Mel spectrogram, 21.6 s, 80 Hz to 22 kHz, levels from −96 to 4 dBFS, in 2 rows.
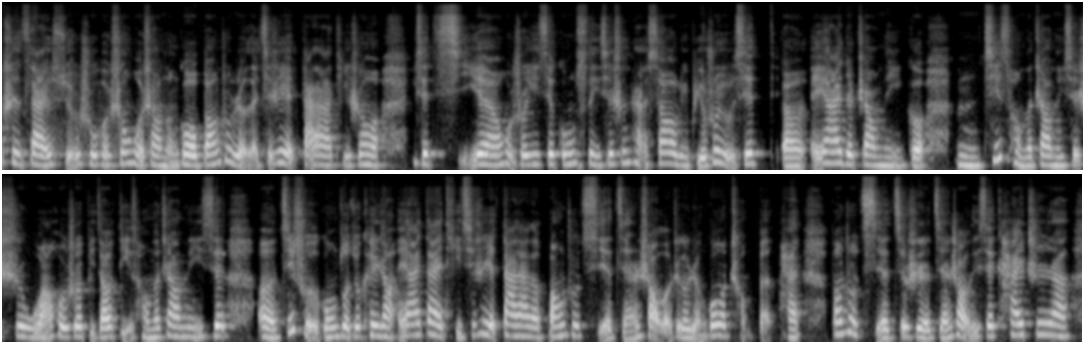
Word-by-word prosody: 是 255 -2 -1
在 225 -3 +3
学 230 -1 -4
术 230 -2 0
和 220 - -2
生 255 +4 -3
活 245 - +1
上 215 -3 -1
能 - - -3
够 225 -2 +6
帮 225 +3 +1
助 300 +1 -4
人 - - +3
类， - - -2
其 - - -6
实 - - -4
也 - - +4
大 - - 0
大 215 -1 +1
地 210 - -17
提 205 - -5
升 230 +1 -2
了 210 - +1 0.3
一 - - -12
些 485 - +4
企 480 0 -10
业 235 - +5
啊， 215 0 +1
或 240 - -2
者 - - -11
说 220 - +2
一 230 +1 -3
些 235 0 +3
公 235 +2 -2
司 230 - -13
的 245 - 0
一 210 - -6
些 240 +2 0
生 265 +3 -6
产 245 -5 -7
效 250 +2 0
率。 210 -3 -3
比 - - -11
如 190 - +5
说 280 +4 0
有 - - +1
一 - - -4
些， - - +3 0.2
呃 195 -1 +3
，AI 260 0 +1
的 235 -2 +4
这 230 +1 -1
样 210 -2 0
的 200 - -1
一 195 -1 -5
个 195 -2 +3 0.3
嗯， 200 -2 0
基 330 - -1
层 265 - -5
的 200 - 0
这 215 - -1
样 215 -1 +2
的 200 - 0
一 200 - -2
些 205 - -2
事 230 - 0
物 215 - 0
啊， - - +3
或 460 - +3
者 - - +4
说 455 +1 +3
比 - - -11
较 210 +1 +5
底 215 - -9
层 200 -3 -5
的 210 - 0
这 250 - -3
样 225 -2 0
的 220 - -5
一 215 +1 -5
些， 235 +1 +3 0.3
呃， 210 -4 +4
基 335 - -1
础 370 - -6
的 475 - +1
工 215 +2 +1
作 230 - +5
就 225 +1 +1
可 250 +2 +1
以 - - +2
让 230 -2 +1
AI 260 +1 0
代 265 -3 +2
替， 230 - -9
其 205 - -8
实 285 +2 -5
也 - - +5
大 250 - +1
大 235 -1 +2
地 215 -1 +2
帮 225 +3 -1
助 250 -2 -2
企 240 +1 -11
业 - - 0
减 185 +2 -5
少 - - +3
了 - - -2
这 - - 0
个 200 -1 +2
人 - - -2
工 245 +1 +4
的 245 - +1
成 - - -12
本。 - - -5
还 - - -3 0.3
帮 280 +1 0
助 305 -4 0
企 270 +1 -5
业 195 -1 +3
就 200 +3 0
是 210 -4 +2
减 195 +2 0
少 - - +4
了 - - -4
一 - - -4
些 475 -1 +1
开 265 - 0
支 270 +1 -4
啊， 235 -2 0
230 Hz, 365 characters per minute, -21 LUFS, 210-260 Hz, 0.3 s, 够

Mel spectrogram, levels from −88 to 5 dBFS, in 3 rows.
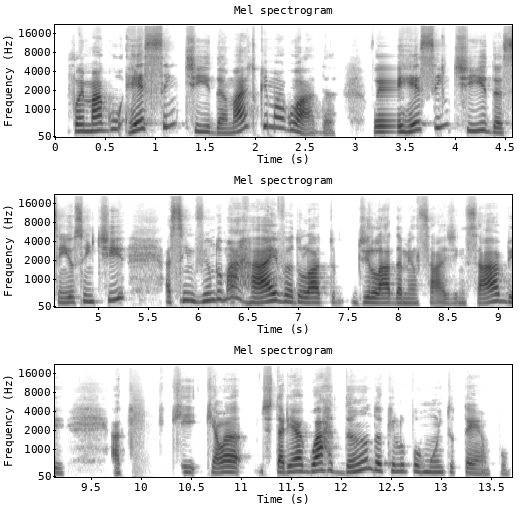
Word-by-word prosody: foi 235 -1 0
mago 255 +5 +3
ressentida, 245 - 0
mais 185 - +4
do - - -13
que 405 - -5
magoada, 360 -3 -1 0.3
foi 200 - +1 0.2
ressentida, 250 - -1
assim, 175 +1 -2
eu - - -4
senti, 230 - -2 0.4
assim, 265 -1 -3
vindo 245 +6 -4
uma - - +1
raiva 205 +5 +5
do 195 - -5
lado 180 0 +2 0.2
de 185 +1 -4
lá 170 -1 +5
da 170 - -3
mensagem 160 0 -7
sabe. 185 +1 +2 0.5
Aqui - - -8 0.3
que 190 -2 -9
que 185 - -6
ela 190 +1 +3 0.2
estaria 215 +1 +2
guardando 245 - +2
aquilo 230 -2 -5
por 220 -2 -7
muito 195 -1 -8
tempo. 150 -5 -7
210 Hz, 145 wpm, -23 LUFS, 180-255 Hz, 0.5 s, raiva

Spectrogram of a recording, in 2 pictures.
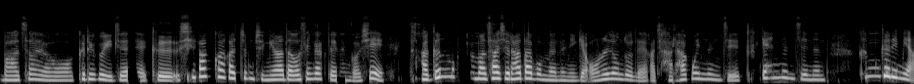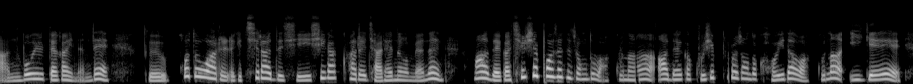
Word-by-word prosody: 맞아요. 200 -2 -1
그리고 240 -1 +1
이제 200 0 +1 0.2
그 185 -2 +2
시각화가 335 - +2
좀 275 -1 -4
중요하다고 220 -1 +2
생각되는 255 -4 -1
것이 185 +7 0 0.4
작은 310 +10 +4
목표만 275 -7 +1
사실 270 0 +5
하다 275 +1 +6
보면은 200 -6 -2
이게 175 0 -3
어느 190 +8 0
정도 240 -5 +1
내가 - - -5
잘하고 225 +7 -3
있는지 230 -6 -3
크게 300 - -4
했는지는 270 -9 -3 0.3
큰 380 +2 -6
그림이 335 - +5
안 170 +2 -4
보일 245 +4 +3
때가 205 -1 +1
있는데 185 +6 -1 0.4
그 175 0 0 0.2
포도알을 340 - +3
이렇게 185 0 -5
칠하듯이 205 - -1
시각화를 290 -6 -1
잘해 185 +1 -1
놓으면은 205 +5 -1 0.3
'아 285 0 +4
내가 195 0 +3
70% 350 - +3
정도 250 -2 -3
왔구나. 210 +2 -5 0.2
아 245 - +3
내가 225 0 -2
90% 295 +7 -3
정도 260 -3 -2
거의 215 -1 -3
다 270 - +3
왔구나.' 225 - -1
이게 215 +3 +1
235 Hz, 370 characters per minute, -23 LUFS, 200-275 Hz, 0.4 s, 하다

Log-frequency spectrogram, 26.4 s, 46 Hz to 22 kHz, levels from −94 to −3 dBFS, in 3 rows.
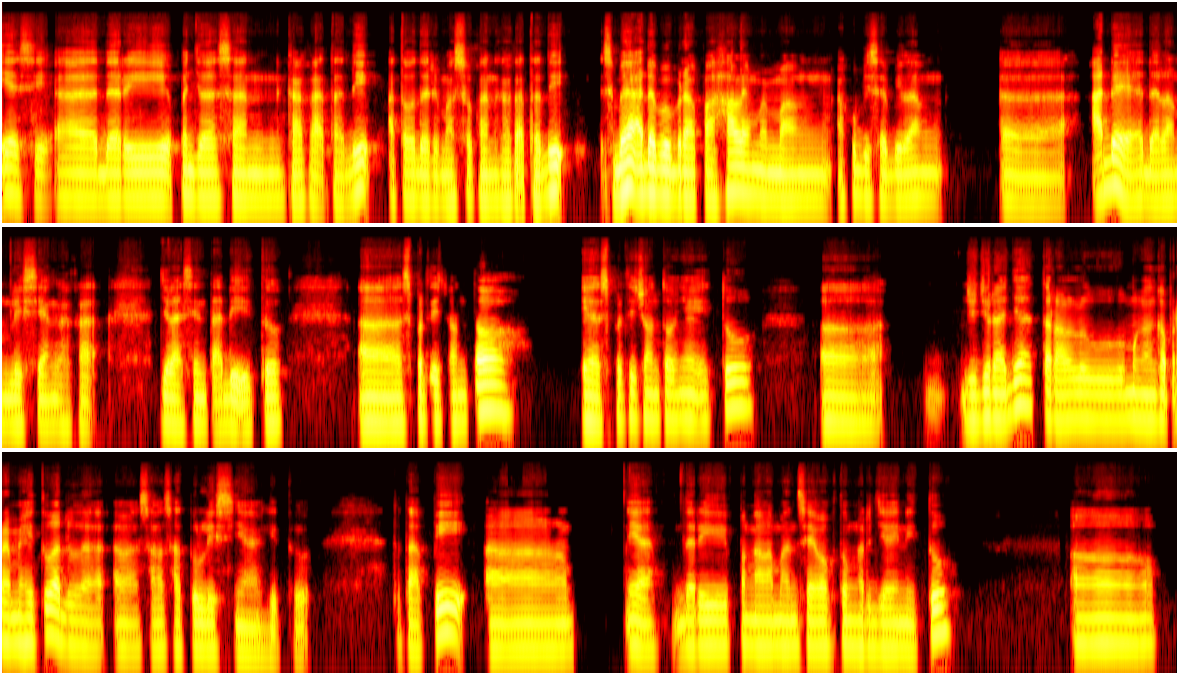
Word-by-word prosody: iya 110 - +3
sih, 95 -2 -4
eee, 95 -1 +1
dari 95 0 +3
penjelasan 95 -2 0
Kakak 90 +1 0
tadi, - - +2 0.2
atau 95 - -2
dari 90 -1 0
masukan 90 0 -2
Kakak 90 0 0
tadi, 115 +5 +5 0.3
sebenarnya 115 +3 +8
ada 110 - +10
beberapa 100 -2 +5
hal 115 +5 +6
yang 105 - -1
memang 90 -1 +1 0.3
aku 95 +4 -6
bisa 95 -2 -2
bilang, 95 +1 -2 0.5
eee, 85 -2 -4 0.2
ada - - +6
ya 90 -1 +3
dalam 90 0 0
list 95 0 -1
yang 90 - -3
Kakak 90 - -6 0.4
jelasin 95 -1 0
tadi 85 -1 +1
itu. 95 +3 -1 0.6
Eee, 95 0 +3
seperti 100 +2 -2
contoh 130 +7 +5 0.5
iya, 105 -2 +4
seperti 100 +2 -4
contohnya 105 0 -1
itu, 145 +9 -1 0.5
eee, 95 -2 -1 0.7
jujur 105 +2 0
aja 155 +9 +2
terlalu 105 -2 0
menganggap 105 -1 -1
remeh 110 -1 0
itu 145 - 0
adalah, 100 -5 -3
eee, 95 -1 -6
salah 95 0 -6
satu 95 0 -4
list-nya, 85 -3 -3
gitu. 75 - -8 0.7
Tetapi, 95 +10 0 0.3
eee, 95 0 -2 0.5
iya, 95 -3 0
dari 100 +1 -1
pengalaman 100 -1 -2
saya 100 0 +1
waktu 100 +2 -6
ngerjain 95 -1 -3
itu, 140 - 0 0.9
eee 110 0 -2
95 Hz, 140 wpm, -24 LUFS, 95-105 Hz, 0.9 s, ada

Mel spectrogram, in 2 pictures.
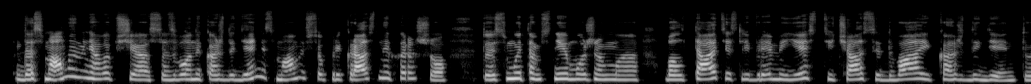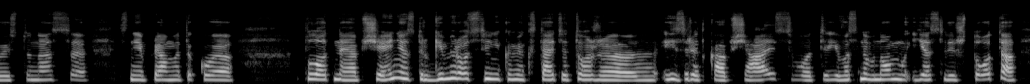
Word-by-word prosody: Да 230 0 +2
с - - -7
мамой 355 +9 +5
у - - -2
меня 280 -6 +2
вообще 240 -5 -1
созвоны 220 +3 0
каждый 220 0 -2
день, 235 - 0
и - - -3
с 280 - -14
мамой 230 +6 0
всё 245 -4 -7
прекрасно 230 +5 +3
и - - -2
хорошо. 255 -8 -3 0.3
То 215 - 0
есть 215 +1 -1
мы 270 +1 +7
там 260 -3 +1
с 235 - -14
ней 255 0 +5
можем, 230 -2 0
э, 215 0 -3 0.3
болтать, 240 +6 +3
если 240 -2 -5
время 230 +2 -2
есть 260 +7 -2
и 230 - -4
час, 230 +4 +1
и 225 - -3
2, 225 +6 +3
и 245 -3 -2
каждый 220 0 -3
день. 195 -1 -3
То 200 -1 -5
есть 195 +1 -7
у - - -5
нас, 210 +1 -6
э, 200 -3 -7 0.3
с - - -22
ней 210 -2 -1
прямо 210 0 -2
такое 210 -2 -1 0.7
плотное 230 -4 +3
общение 235 +7 +2
с - - -14
другими 240 +5 +3
родственниками, 250 -4 +1
кстати, 215 +1 -1
тоже, 215 -1 -1 0.6
э, 225 - -2
изредка 220 -3 0
общаюсь. 205 +5 -1
Вот 200 -1 -7
и 210 0 -3
в 200 - -1
основном, 225 0 +2
если 215 0 -2
что-то, 225 0 0
225 Hz, 175 wpm, -22 LUFS, 210-245 Hz, 0.7 s, мы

